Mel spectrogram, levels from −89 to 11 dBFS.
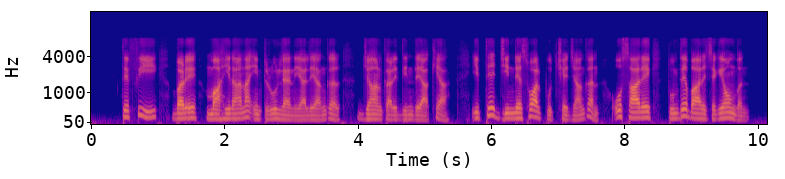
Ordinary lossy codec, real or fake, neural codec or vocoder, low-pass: none; fake; codec, 16 kHz, 0.7 kbps, FocalCodec; 7.2 kHz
